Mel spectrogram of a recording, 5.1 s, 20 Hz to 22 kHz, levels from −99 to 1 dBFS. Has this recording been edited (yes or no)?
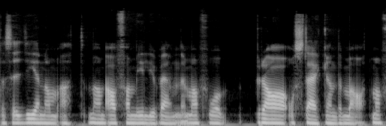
yes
